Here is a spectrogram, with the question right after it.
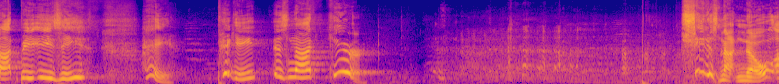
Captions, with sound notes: Hey, Piggy is not here. (audience laughing) She does not know I have ice cream.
